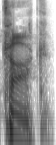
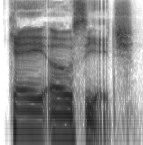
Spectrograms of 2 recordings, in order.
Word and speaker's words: Koch: It's spelled cock. Oh. K-O-C-H. But I think it's Koch.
